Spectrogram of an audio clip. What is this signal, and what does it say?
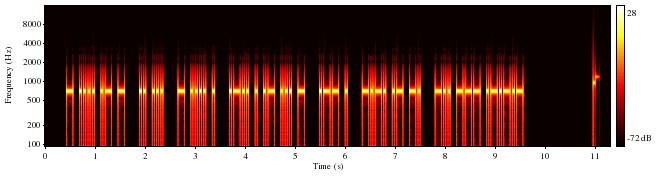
Morse code, heard as a keyed tone, about 28 wpm, 700 Hz. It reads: THAT IS THE LEAST WE CAN DO.
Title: Sentences from Top 700 Words 28wpm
